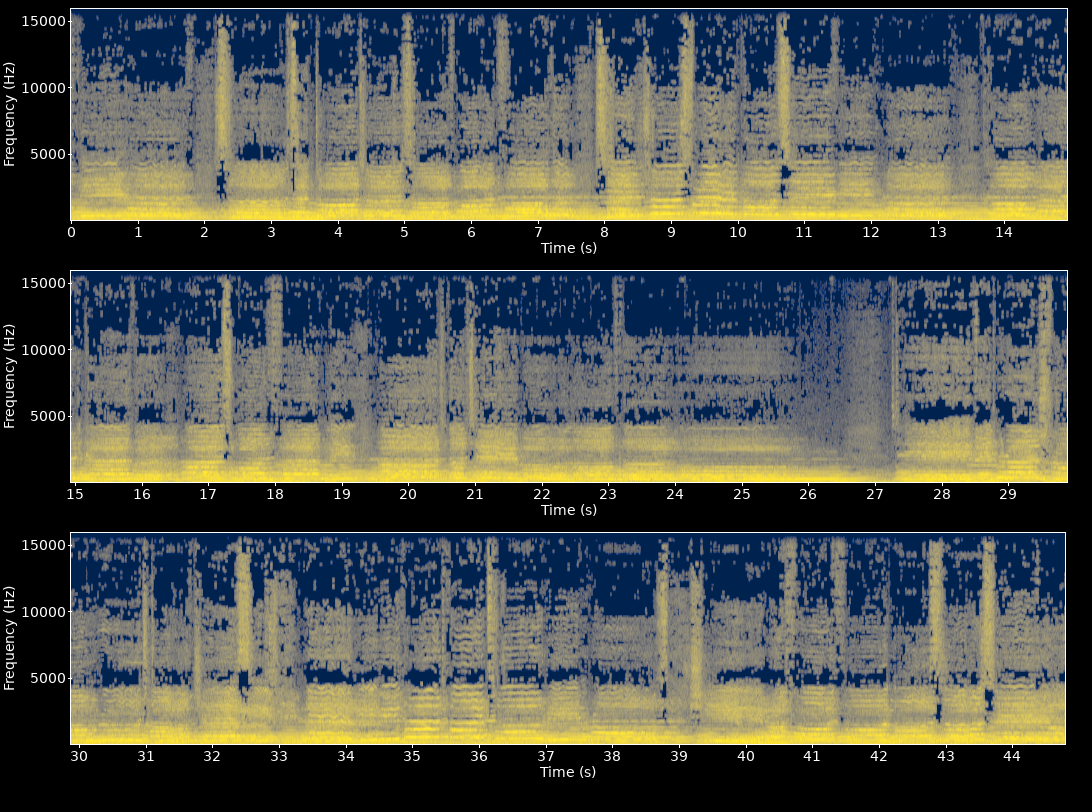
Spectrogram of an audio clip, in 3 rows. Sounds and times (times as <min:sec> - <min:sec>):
Music: 0:00.0 - 0:44.7.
